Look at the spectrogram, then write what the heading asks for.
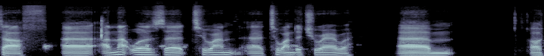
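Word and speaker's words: Chirewa: in that first half, and that was Tuanda Chirera, or Chirua, apparently, as it's now. I'm going to go with Oggy's pronunciation of Tuanda Chirua.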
